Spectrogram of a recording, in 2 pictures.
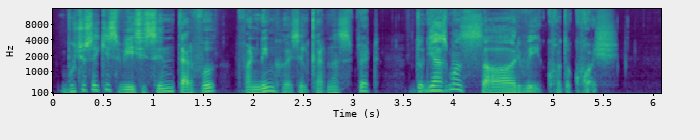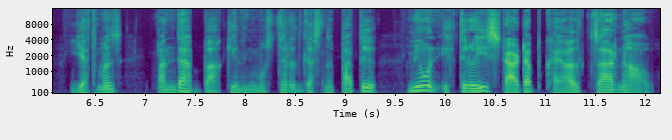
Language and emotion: Kashmiri, happy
